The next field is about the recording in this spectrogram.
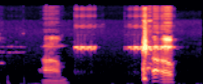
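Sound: bell ringing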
